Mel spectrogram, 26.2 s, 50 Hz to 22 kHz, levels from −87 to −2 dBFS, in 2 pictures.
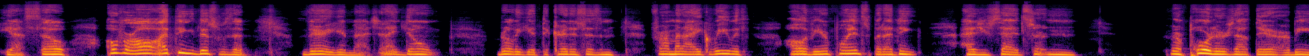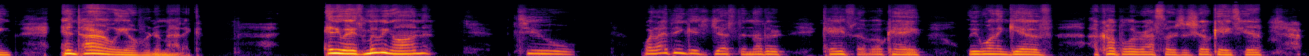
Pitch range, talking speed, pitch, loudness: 170-210 Hz, 150 wpm, 185 Hz, -20 LUFS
